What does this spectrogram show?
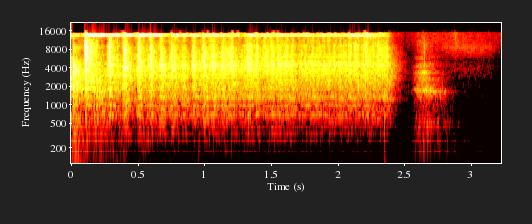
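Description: A small metal coin, being flipped, rings with a bright, rapid rattling as it spins and settles on a hard surface, fading out after a couple of seconds.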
